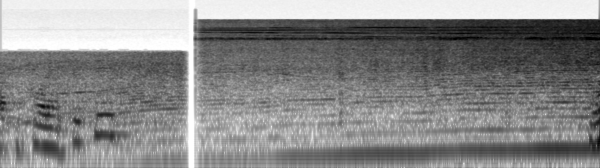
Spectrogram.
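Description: A brushless outrunner motor on a tricopter spinning its propeller at a steady test throttle. It makes a steady hum with a high whine above it, starting after a cut about two seconds in.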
